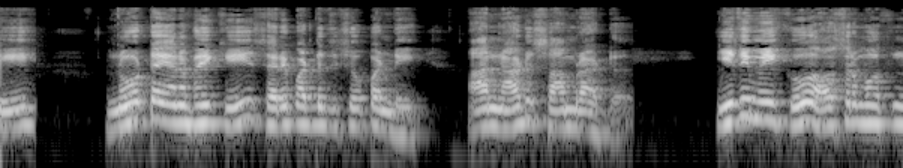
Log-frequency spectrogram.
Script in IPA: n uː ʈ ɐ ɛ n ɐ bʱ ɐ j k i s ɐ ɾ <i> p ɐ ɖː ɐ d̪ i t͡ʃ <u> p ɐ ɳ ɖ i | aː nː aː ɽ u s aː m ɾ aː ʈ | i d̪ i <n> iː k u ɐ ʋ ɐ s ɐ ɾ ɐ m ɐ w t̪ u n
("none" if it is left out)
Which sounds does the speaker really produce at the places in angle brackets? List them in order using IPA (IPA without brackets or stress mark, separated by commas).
i, uː, m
